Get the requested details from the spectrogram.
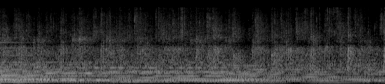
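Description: An audience gives the Lord a clap offering during a sermon, clapping loudly and steadily, many hands blending into a dense, crackling wash that holds for the whole few seconds, with a sustained musical tone underneath.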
